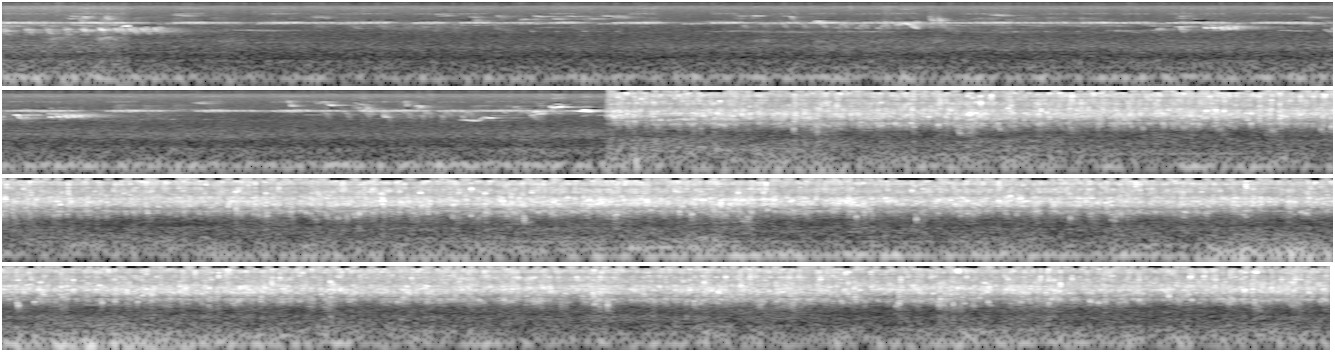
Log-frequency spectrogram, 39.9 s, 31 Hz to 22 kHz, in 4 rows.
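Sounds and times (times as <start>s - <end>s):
running water splashing: 14.5s - 39.9s.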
